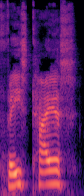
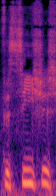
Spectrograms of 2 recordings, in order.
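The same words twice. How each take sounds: First: It is pronounced letter by letter, as spelled. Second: It is pronounced the standard way, fa-SEE-shus. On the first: Searching for it by spelling finds the definition. "you'll find the definition for facetious" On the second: Searching for it by sound would find nothing. "you'd go and Google it like it sounds"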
